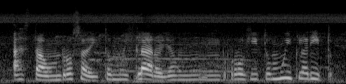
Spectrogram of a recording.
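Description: Speaking at a moderate pace with ordinary pitch variation, a woman has a fairly high pitch, with noticeable background noise behind her. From Colombia, Caribbean region (Cesar). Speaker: artisan and community association leader. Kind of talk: testimony.

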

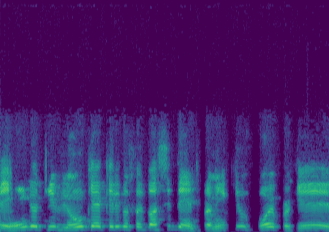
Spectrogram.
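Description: This man talks at a very fast pace. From Rio Grande do Sul, Brazil. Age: 20s. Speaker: motorcycle traveler. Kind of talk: casual chat. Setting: live stream from the road.

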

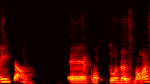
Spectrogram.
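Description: The woman's voice is medium in pitch. She speaks very slowly. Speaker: guest. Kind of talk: panel discussion.

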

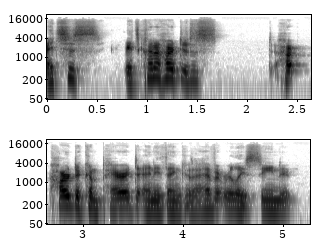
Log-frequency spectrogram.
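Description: At a moderate pace, a man speaks with a bright, sharp tone, a fairly high pitch and ordinary pitch variation. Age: 30s. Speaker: podcaster and YouTuber. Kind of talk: casual chat.

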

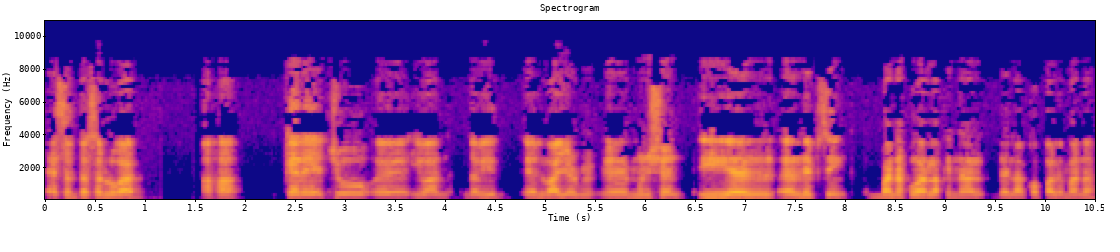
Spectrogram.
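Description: With an unremarkable speaking voice, a man talks at a fairly slow pace and fairly high pitch, his intonation lively. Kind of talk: casual chat.

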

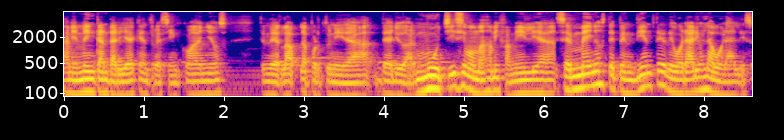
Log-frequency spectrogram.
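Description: With a Venezuelan accent and ordinary pitch variation, a man speaks over noticeable background noise. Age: 30s. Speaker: podcast host and professional announcer. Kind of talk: casual personal monologue. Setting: video recording.

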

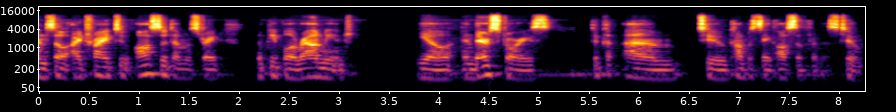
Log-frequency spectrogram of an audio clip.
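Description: Speaking with a General American accent, a man has a fairly low pitch and a bright, sharp tone. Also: ordinary pitch variation, moderate pace. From California, US. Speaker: comics journalist. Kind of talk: casual interview.

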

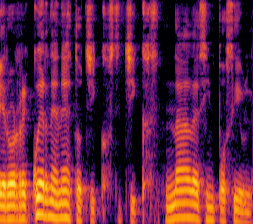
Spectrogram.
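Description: The man's voice has a dark, mellow tone. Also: very clean recording, silent background. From Bolivia, Cochabamba. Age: 20s. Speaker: bodybuilding competitor and fitness coach. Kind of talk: casual fitness tips monologue. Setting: recorded while doing cardio.

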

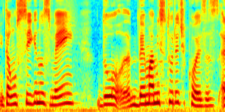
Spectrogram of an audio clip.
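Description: A woman has a normal speaking voice with ordinary pitch variation at a fairly slow pace. Her recording is very clean, with a silent background. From Brazil. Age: 30s. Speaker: astrologer. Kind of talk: casual chat.

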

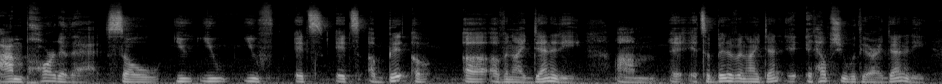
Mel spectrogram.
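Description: Vocal fry runs through this man's medium-pitched voice, spoken with an American accent. His pitch moves an ordinary amount. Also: moderate pace. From United States. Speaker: podcast co-host. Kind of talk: casual chat.

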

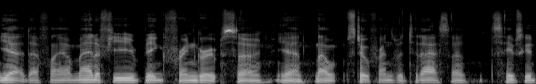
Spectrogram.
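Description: A man with a very deep, low pitch speaks in a monotone, flat intonation at a moderate pace with hardly any pauses. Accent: Australian. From South Australia. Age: 20s. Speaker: YouTuber and scooter rider. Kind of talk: casual interview. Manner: hesitant, many fillers.

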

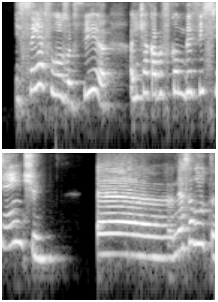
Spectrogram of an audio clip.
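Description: A woman speaks with lively intonation. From Minas Gerais, Brazil. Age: 20s. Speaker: psychology student and YouTuber. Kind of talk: interview.

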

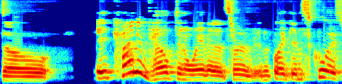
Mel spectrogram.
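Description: A man's dark, mellow voice with an American accent at a very fast pace. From US South, Georgia (Lawrenceville, near Atlanta). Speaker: animator. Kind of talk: casual interview. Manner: hesitant, filler-heavy (uh, like).

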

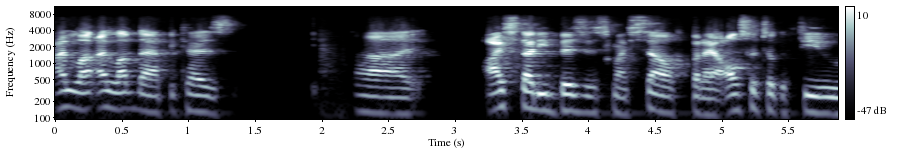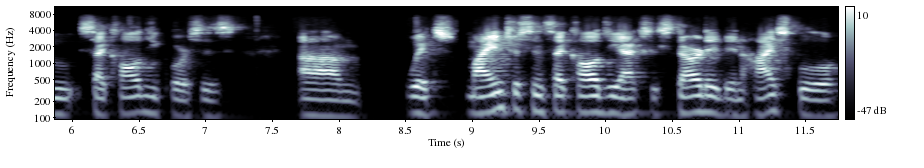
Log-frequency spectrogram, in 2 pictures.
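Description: A man with a normal speaking voice, medium pitch, moderate pace and fairly even intonation. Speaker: podcast co-host. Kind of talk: casual interview. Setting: video call.

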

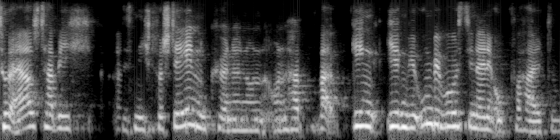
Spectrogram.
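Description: This woman talks at a moderate pace, her fairly high voice showing ordinary pitch variation. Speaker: workplace coach. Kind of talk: interview. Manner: animated; halting.

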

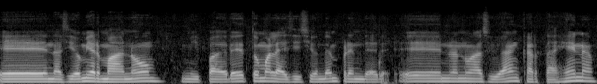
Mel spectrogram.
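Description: Here a man talks at a moderate pace and medium pitch, with hardly any pauses and monotone, flat intonation. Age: 20s. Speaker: entrepreneur and podcaster. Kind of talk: personal storytelling monologue.

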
